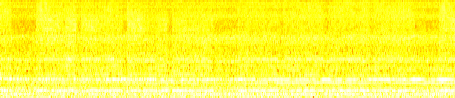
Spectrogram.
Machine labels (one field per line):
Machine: slide rail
